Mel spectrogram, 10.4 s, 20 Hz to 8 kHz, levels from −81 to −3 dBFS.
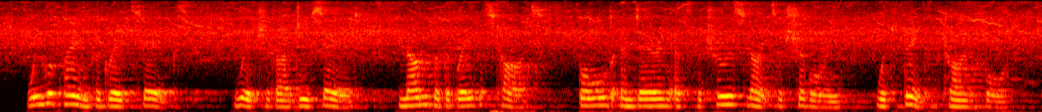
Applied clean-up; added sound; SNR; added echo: none; Chirp, tweet; 7 dB; reverberation time 2.0 s.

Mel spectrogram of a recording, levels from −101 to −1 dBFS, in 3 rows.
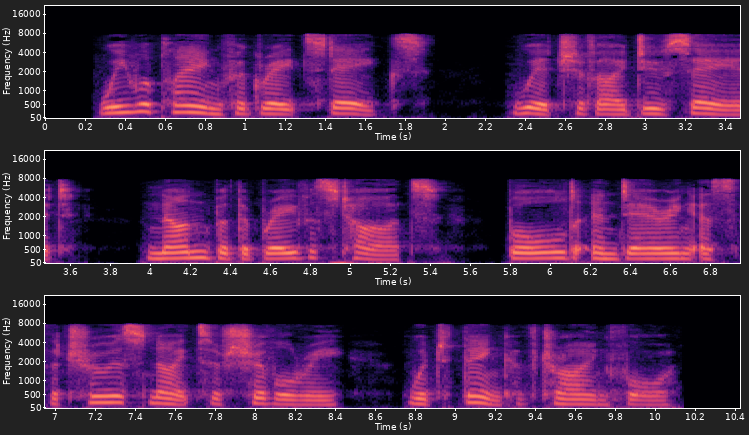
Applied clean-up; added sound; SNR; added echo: none; none; none; none.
